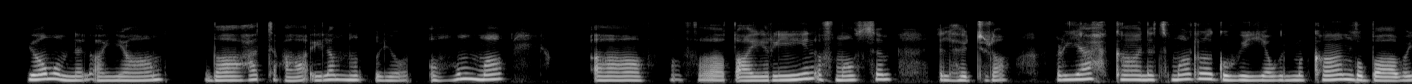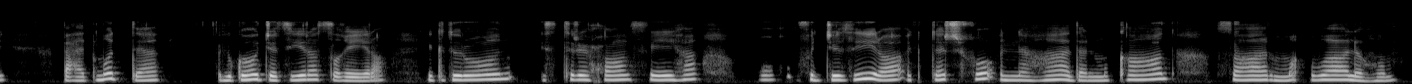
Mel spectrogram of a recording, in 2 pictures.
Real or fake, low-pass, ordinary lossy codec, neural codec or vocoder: real; none; none; none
